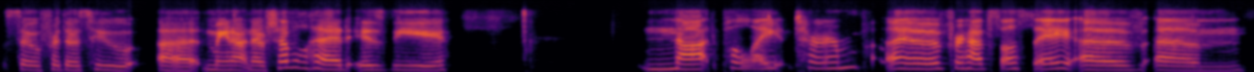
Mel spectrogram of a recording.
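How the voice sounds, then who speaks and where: A woman's voice: medium pitch, takes it slowly, a bit bright, clean tone, dry recording. A woman hosting a casual storytelling workshop, playful and enthusiastic, on a close but dull-sounding microphone. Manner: playful, joking, enthusiastic about the material. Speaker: workshop host and presenter.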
